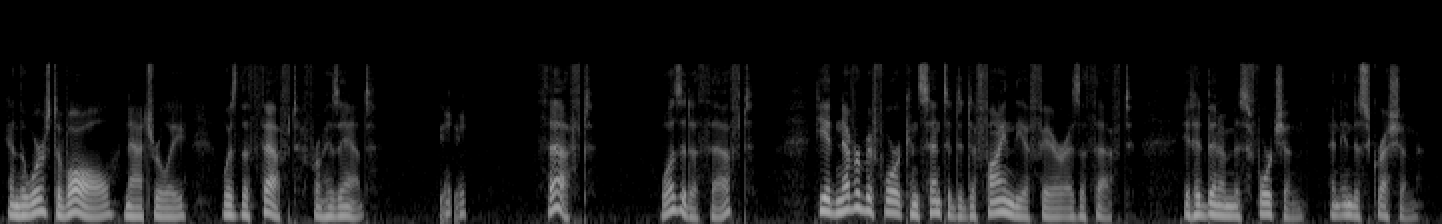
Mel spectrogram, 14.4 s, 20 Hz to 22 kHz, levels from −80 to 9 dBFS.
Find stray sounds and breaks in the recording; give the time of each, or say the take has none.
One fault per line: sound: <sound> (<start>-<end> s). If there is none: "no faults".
sound: laugh (4.4-4.7 s)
